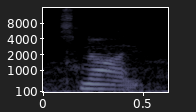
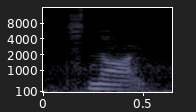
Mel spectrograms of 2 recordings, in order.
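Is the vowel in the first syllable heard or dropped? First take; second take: dropped; dropped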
